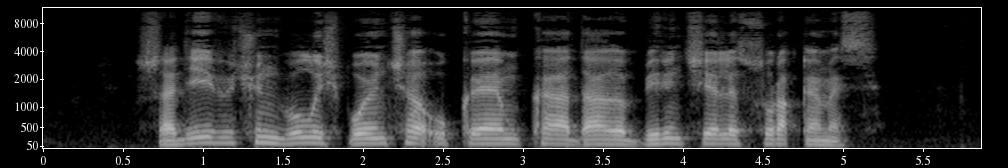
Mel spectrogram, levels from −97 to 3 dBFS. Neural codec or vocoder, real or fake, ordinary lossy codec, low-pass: none; real; MP3, 64 kbps; 10.8 kHz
